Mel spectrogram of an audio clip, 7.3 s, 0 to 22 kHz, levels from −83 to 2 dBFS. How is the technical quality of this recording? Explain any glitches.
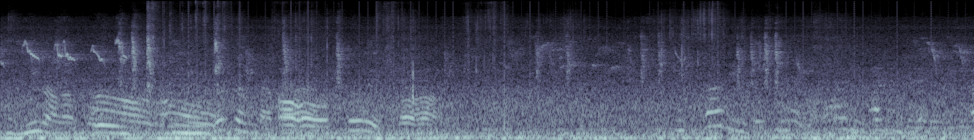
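The recording has one clear fault. From 1.09 s to 7.24 s, periodic USB or driver dropouts occur every 0.064 s, about a hundred in all. Each time, a background task stalls the audio path. About a millisecond drops to silence. The result is a steady ticking over the sound.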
